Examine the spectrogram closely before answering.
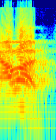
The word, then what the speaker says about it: hour: आवर।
